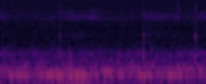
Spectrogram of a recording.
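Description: Steady low electrical hum with three faint light ticks, the Apple Pencil tip tapping the iPad screen.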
